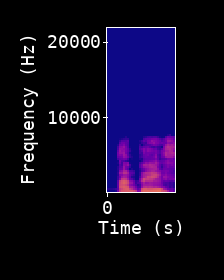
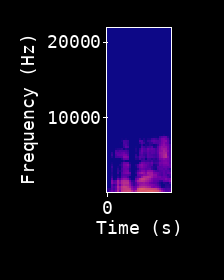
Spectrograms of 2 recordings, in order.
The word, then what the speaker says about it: habéis: So starting off with I have has, a, hemos, habéis is the you guys one, habéis with the accent on the e, and an.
